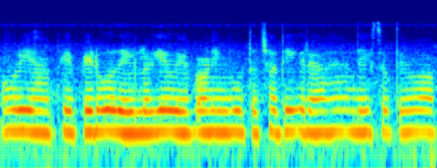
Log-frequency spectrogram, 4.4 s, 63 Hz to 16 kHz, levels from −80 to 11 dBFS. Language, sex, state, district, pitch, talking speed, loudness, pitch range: Hindi, female, Haryana, Rohtak, 210 Hz, 245 wpm, -13 LUFS, 205-215 Hz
